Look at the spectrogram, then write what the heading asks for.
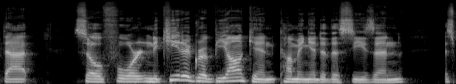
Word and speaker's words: Grebenkin: e and things like that so for Nikita granin coming into this season is pronounced like that in Russia but we'll probably be saying Nikita grankin before long but for today's show we're still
